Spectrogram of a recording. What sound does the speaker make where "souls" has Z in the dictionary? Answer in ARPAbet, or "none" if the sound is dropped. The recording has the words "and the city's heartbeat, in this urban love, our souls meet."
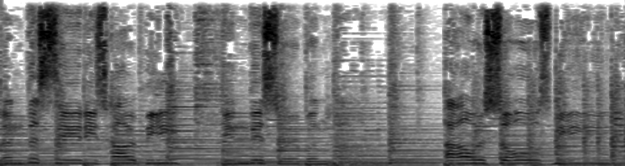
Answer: Z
